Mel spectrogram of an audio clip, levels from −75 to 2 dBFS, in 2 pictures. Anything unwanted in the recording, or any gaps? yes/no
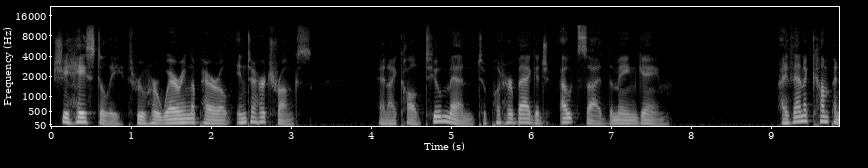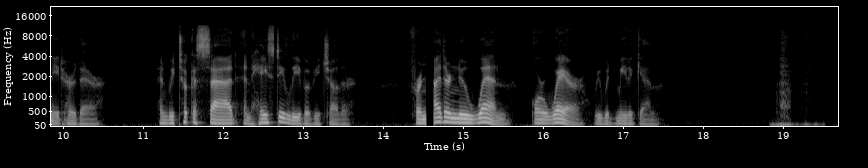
yes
